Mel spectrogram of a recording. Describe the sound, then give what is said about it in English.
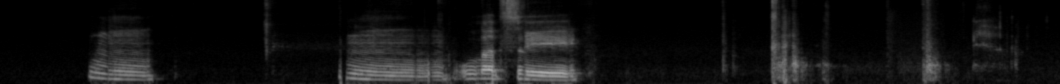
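A person speaks briefly, then a beer fridge is opened: a few sharp clicks and short rattles follow in quick succession, with faint clinking between them. “Let's open up ye olde beer fridge.”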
